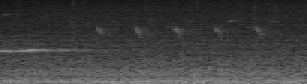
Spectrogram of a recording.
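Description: A small bird calling faintly outdoors: a quick run of about seven short, falling, high chirps over steady background noise. A held high note from the music fades out at the start.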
